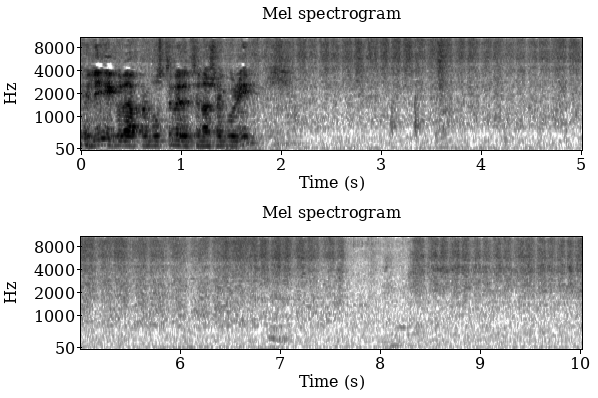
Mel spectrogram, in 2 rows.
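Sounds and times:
eraser wiping whiteboard: 1.9 - 10.0.

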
